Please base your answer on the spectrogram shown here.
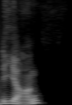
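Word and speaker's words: DeJonge: Olivia De Jong.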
